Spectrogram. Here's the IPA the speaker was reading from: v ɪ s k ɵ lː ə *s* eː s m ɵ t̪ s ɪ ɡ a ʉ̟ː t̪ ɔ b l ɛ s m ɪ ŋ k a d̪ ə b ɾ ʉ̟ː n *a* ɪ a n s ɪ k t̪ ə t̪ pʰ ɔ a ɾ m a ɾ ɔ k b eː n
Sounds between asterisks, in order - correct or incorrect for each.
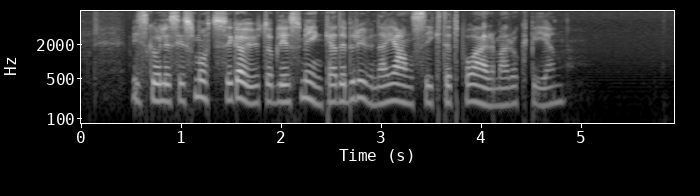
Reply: correct, correct

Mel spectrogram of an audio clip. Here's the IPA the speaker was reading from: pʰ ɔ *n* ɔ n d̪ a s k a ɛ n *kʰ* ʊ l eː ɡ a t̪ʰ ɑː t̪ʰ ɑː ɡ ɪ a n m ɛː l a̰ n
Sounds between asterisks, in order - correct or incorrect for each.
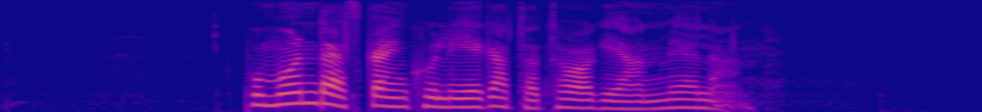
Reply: incorrect: m, correct

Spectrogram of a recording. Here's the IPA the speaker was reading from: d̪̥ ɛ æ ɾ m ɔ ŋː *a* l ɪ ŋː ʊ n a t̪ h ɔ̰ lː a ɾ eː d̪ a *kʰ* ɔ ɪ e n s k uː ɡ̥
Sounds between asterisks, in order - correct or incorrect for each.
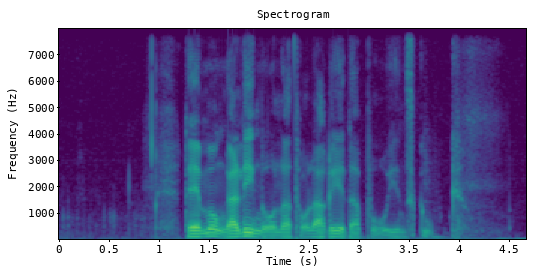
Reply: correct, incorrect: pʰ

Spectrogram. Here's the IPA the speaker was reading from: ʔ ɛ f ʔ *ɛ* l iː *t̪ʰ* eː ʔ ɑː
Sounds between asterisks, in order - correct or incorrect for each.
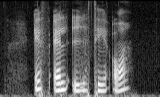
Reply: correct, correct

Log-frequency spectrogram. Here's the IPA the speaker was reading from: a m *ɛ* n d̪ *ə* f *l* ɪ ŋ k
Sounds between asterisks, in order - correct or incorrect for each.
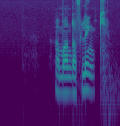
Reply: incorrect: a, incorrect: a, correct

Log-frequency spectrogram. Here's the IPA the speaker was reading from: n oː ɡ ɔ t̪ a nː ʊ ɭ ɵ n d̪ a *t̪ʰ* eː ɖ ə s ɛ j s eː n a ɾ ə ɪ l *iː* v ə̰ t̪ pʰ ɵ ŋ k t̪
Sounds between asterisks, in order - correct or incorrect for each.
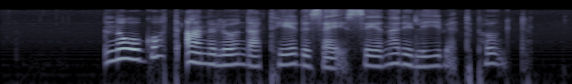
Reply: correct, correct

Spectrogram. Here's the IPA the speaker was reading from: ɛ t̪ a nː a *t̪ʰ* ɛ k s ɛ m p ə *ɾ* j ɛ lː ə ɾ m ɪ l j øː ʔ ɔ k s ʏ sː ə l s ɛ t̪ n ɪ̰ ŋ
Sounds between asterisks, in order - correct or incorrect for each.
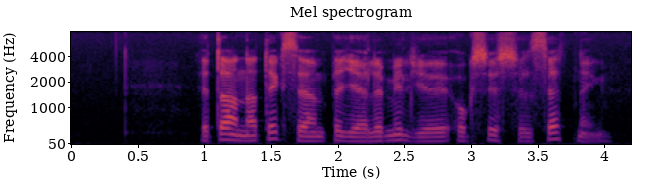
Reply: incorrect: t̪, incorrect: l

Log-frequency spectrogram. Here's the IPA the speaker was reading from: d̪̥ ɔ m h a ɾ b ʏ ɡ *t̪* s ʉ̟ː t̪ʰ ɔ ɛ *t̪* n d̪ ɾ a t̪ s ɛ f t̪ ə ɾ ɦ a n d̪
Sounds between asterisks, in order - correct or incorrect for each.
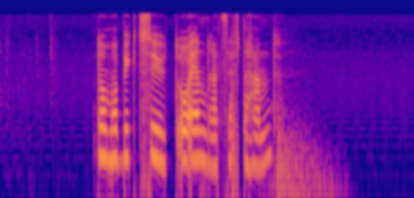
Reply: correct, incorrect: none

